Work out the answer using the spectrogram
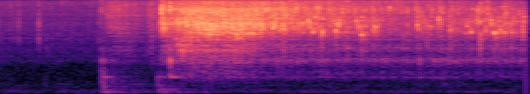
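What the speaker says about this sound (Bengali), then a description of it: "প্রথমে আমি আলুগুলোকে একটু সুন্দর করে ভেজে নেবো" Potato pieces hit hot oil in a kadai while katla fish masala curry is being made. After a couple of soft knocks, a loud, bright sizzle bursts up and holds steady, fading slightly toward the end.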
